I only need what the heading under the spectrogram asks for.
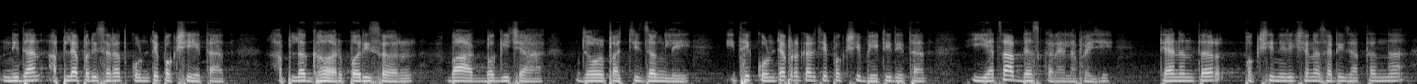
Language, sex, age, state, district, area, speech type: Marathi, male, 45-60, Maharashtra, Buldhana, urban, spontaneous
